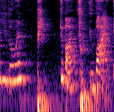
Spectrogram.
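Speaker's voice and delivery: ordinary talk, nothing marked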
